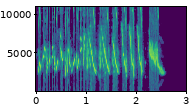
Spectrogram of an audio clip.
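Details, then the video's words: Loud, continuous goldfinch song packed with tinkling twitters and repeated downward-sweeping whistled slurs, closing on a falling drawn note. "Goldfinch song"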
